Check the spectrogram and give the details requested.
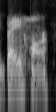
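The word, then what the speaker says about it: Bexar: So, tell everyone about Bear County. It's it's spelled how? B X A R. So, if you were Spanish, it would be Bayhart.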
